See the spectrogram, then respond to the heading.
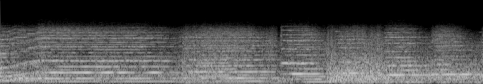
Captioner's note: cannons firing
